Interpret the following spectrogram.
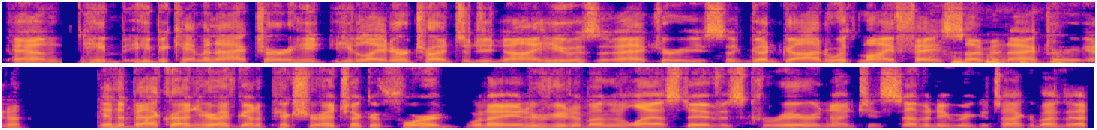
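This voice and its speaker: A man with a lowish voice gives conversational, explanatory interview answers. His sound is very sharp and dry, with the tinny tin-can tone of a poor microphone. He feels his way through phrases as he explains. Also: fairly even intonation, a little fast, no room sound. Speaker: interview guest, author and film professor. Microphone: poor makeshift microphone.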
